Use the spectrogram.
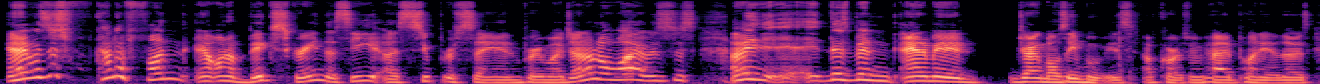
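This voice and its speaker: A man's voice: fairly high pitch, sing-song, brisk, few pauses, sharp tone. A man of thirty giving a casual, unscripted movie review as host, rambling conversationally and swearing casually.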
